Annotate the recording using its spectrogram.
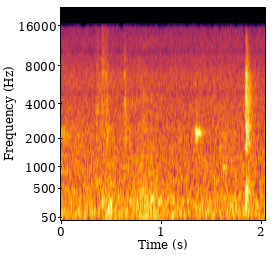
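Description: Near silence: room tone, with one faint click near the end.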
